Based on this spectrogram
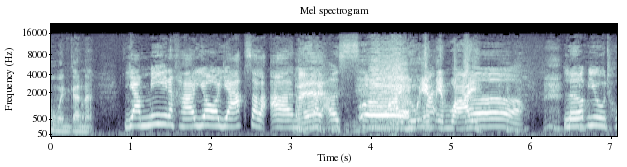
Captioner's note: reading out in thai alphabets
